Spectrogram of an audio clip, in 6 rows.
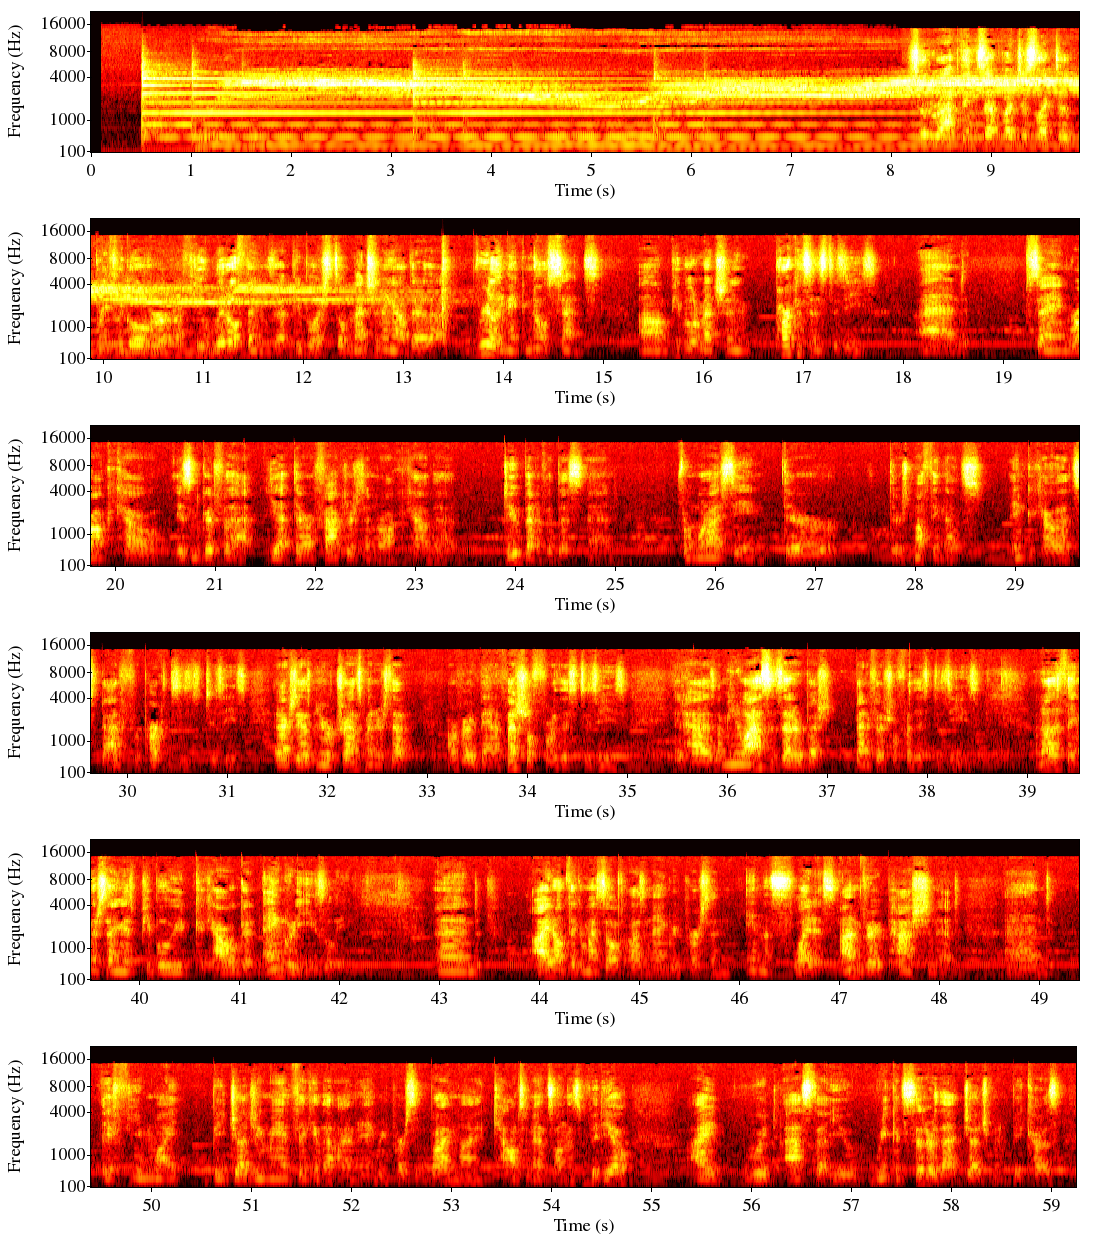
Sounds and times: Music: 0.1 - 59.2
Echo: 0.7 - 13.7
Speech: 8.2 - 25.0, 25.6 - 27.2, 27.8 - 42.1, 43.0 - 54.8, 55.4 - 59.1.

